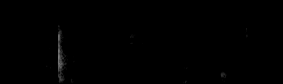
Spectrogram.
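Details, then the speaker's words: Vocal tic in a 27-year-old woman with Tourette syndrome: a sharp mouth click followed by faint clicks and breathy noises; she also has humming, breathing and motor tics. "moving my stretching my back out tensing my stomach that clicking noise hmm all kinds"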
